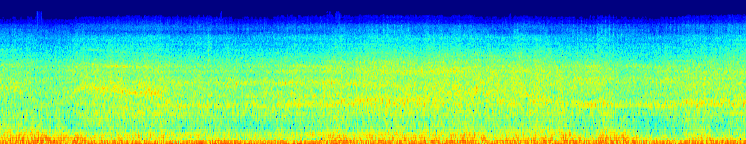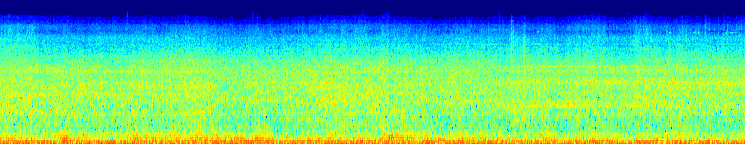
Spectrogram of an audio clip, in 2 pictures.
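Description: Motorcycle engine running steadily, a constant low rumble with faint engine tones that drift a little in pitch.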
